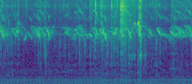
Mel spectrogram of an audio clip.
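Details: High, thin peeps from many brightly coloured hen chicks, crowded into a steady twittering stream with a couple of sharper, louder cheeps near the end.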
